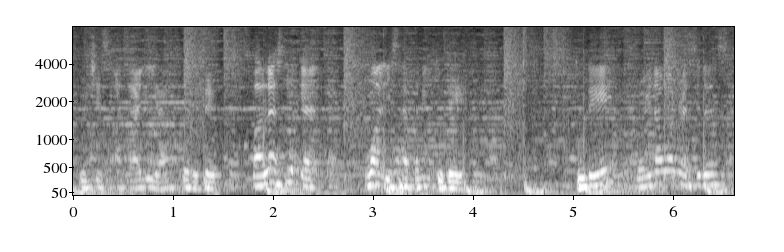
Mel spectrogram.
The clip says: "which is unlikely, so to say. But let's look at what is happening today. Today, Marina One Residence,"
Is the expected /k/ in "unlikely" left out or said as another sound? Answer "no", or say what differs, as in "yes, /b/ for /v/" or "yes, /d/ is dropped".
yes, /k/ is dropped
